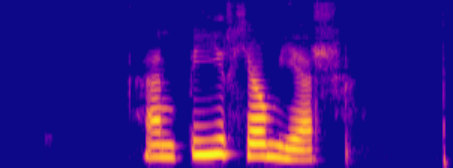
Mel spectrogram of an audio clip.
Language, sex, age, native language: Icelandic, female, 40-49, Icelandic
